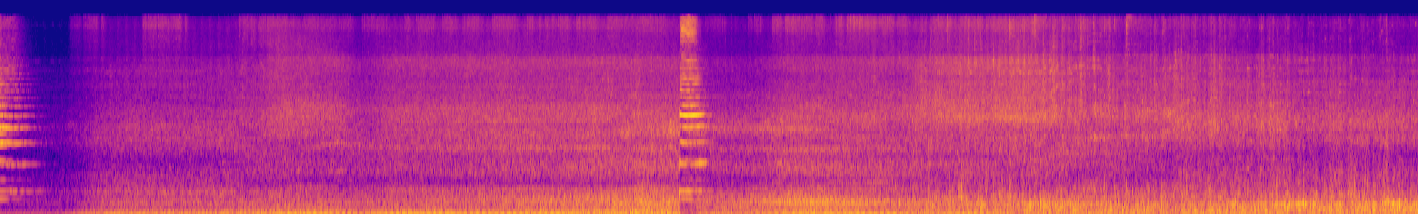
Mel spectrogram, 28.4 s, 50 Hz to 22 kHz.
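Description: Sri Lanka Railways diesel locomotive passing close by: a short horn blast right at the start, then the engine's steady low rumble as it draws past, with a second brief horn toot about 14 seconds in. In the second half the coaches roll by with wheels clattering over the rails.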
